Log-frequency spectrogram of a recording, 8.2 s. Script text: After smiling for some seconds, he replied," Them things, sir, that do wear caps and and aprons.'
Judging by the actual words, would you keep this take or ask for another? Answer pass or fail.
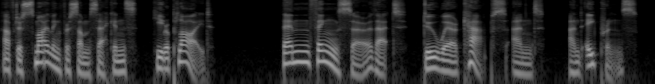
pass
